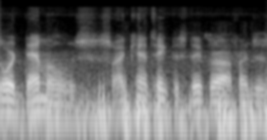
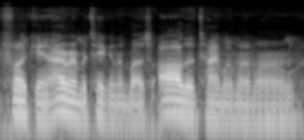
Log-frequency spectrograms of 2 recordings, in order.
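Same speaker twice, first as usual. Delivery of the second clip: ordinary talk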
